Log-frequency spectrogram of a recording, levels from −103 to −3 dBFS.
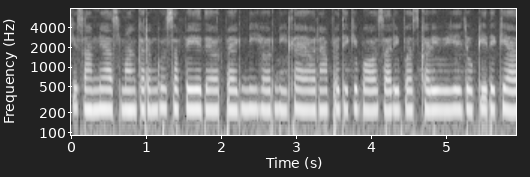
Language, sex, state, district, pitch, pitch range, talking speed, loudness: Hindi, female, Chhattisgarh, Sukma, 225 Hz, 220-230 Hz, 270 wpm, -15 LUFS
